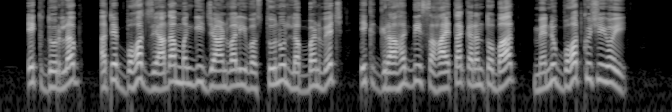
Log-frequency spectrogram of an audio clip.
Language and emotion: Punjabi, happy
